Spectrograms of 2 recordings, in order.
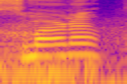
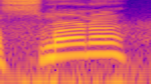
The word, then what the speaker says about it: Smyrna: It's like Smyrna, man. If you go to Smyrna, it's either Smyrna or Smyrna.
